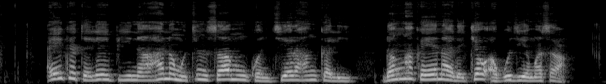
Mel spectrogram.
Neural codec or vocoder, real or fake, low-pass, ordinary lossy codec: vocoder, 48 kHz, 128 mel bands, Vocos; fake; none; none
